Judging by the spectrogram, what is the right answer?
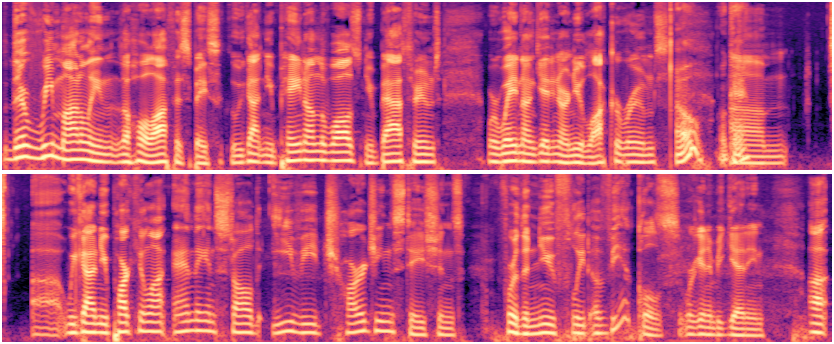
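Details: Adult male speaker; typical speech.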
